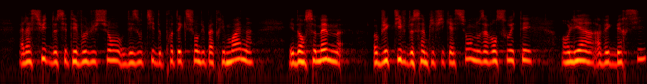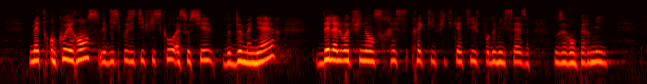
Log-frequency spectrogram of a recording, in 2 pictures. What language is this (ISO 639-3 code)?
fra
